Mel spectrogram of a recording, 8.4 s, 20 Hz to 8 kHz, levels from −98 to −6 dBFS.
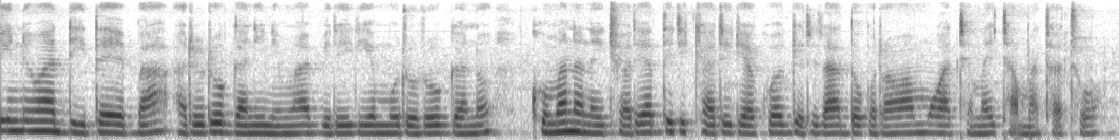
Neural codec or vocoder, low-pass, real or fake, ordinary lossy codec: none; none; real; none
